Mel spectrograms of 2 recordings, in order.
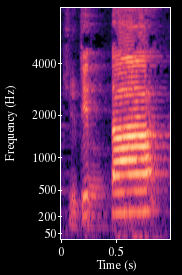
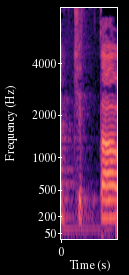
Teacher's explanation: ਚਿਤਾ ਨਹੀਂ ਕਹਿਣਾ ਚਿੱਤਾ ਬੋਲਣਾ ਹੈ ਕਸ ਕੇ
